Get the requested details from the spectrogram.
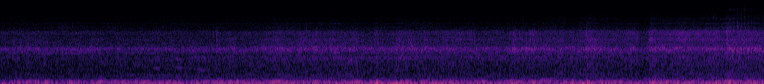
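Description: Wind buffets loudly against a moving motorcycle.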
